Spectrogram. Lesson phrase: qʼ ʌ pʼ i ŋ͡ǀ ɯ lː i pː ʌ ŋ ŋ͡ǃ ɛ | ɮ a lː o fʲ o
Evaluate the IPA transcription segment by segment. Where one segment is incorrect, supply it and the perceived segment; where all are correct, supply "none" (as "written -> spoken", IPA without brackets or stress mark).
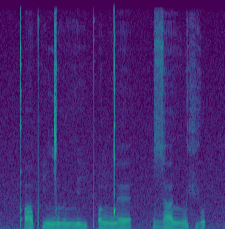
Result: pː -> pʼ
